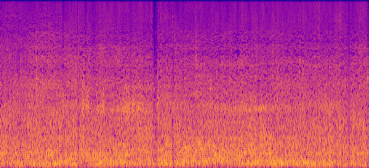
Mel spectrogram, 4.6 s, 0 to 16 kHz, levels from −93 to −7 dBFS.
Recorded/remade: remade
